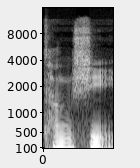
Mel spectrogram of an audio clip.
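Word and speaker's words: 躺尸: In Chinese, reclining corpse is pronounced tang shi, which is like the Tang poem.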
